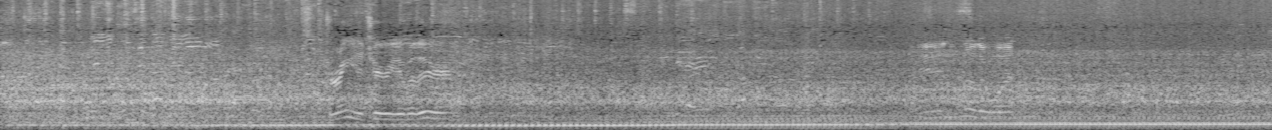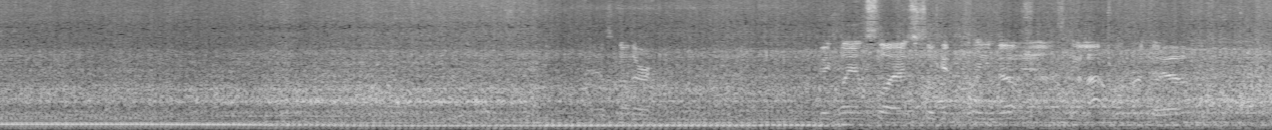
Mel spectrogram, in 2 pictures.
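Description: A car engine hums steadily from inside the car, its pitch rising and falling with the driving.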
